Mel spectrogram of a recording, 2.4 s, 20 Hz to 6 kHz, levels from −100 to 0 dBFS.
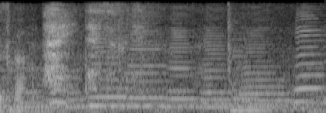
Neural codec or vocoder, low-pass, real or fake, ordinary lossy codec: none; 5.4 kHz; real; none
